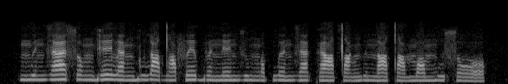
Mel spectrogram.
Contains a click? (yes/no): no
